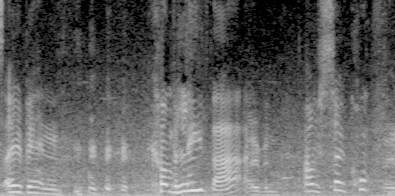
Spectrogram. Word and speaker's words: Oban: And yes, I'm now going to correctly pronounce it. Oban. Benj, we haven't talked about the fact we've been calling it Oban.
